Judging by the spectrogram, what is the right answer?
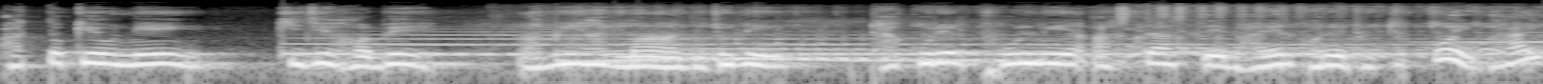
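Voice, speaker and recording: A man's voice: fairly high pitch, moderate pace, over music. A man narrating a horror story as the elder son, speaking urgently and repeating words in alarm.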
